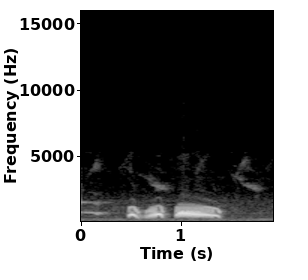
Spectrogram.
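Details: A single full phrase from a decoy spotted dove meant to provoke rivals: two short throaty coos running into a long, even, hoarse coo.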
